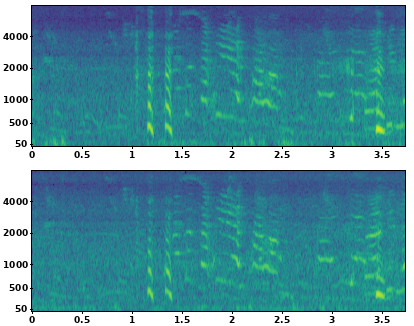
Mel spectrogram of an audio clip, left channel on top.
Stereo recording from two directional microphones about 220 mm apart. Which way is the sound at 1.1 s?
30° left (ahead or behind).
